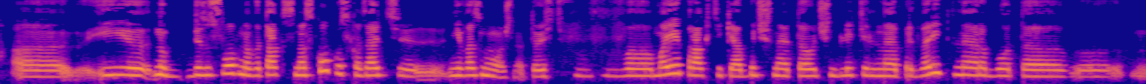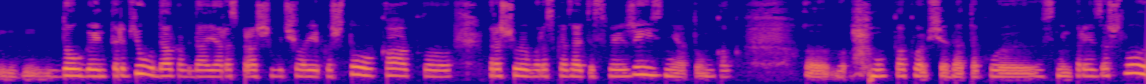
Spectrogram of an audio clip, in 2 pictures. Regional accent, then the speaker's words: Perm, Perm Krai, Russia; also born or lived in Moscow / Saint Petersburg; now in Ukraine; я э, родилась в Перми

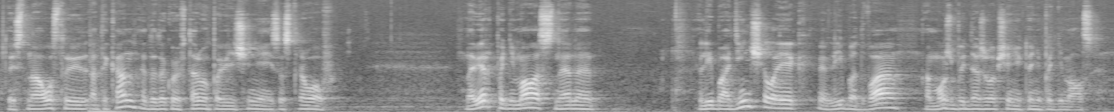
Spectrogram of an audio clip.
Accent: Magadan, Magadan Oblast, Russia; moved away as an adult; А, родился и вырос в Магадане. А, собственно говоря, ничего примечательного, наверное, не, не происходило, кроме того, что я с отцом часто уезжал на охоту.

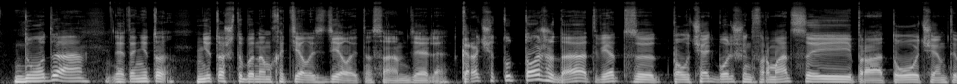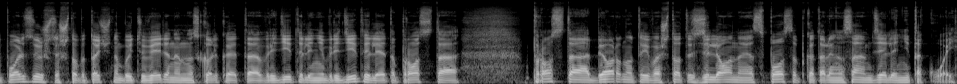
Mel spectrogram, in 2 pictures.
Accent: Krasnodar, Krasnodar Krai, Russia; now in Tula, Russia; Я тут с юга, я из Краснодара, переехал в Тулу

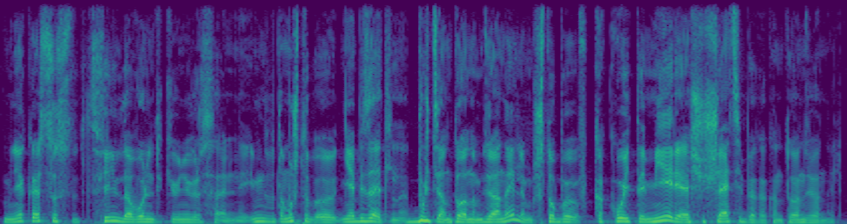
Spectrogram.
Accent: Moscow, Russia; я э, родился в Москве

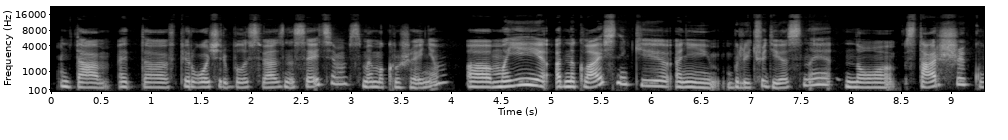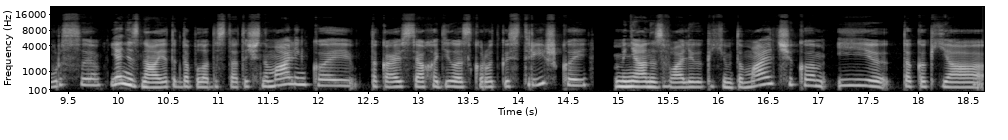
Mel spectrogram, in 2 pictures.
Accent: Novosibirsk, Novosibirsk Oblast, Russia; Я родилась в России, конкретно в Новосибирске. Родилась, училась

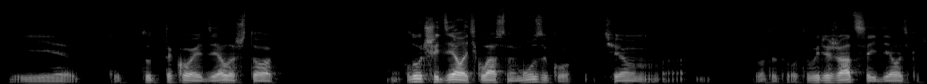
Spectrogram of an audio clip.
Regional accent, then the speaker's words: Novy Urengoy, Yamalo-Nenets Autonomous Okrug, Russia; also born or lived in Saint Petersburg; now in Moscow, Russia; То есть я тоже с крайнего севера снова в Уренгой переехал в Питер когда-то.

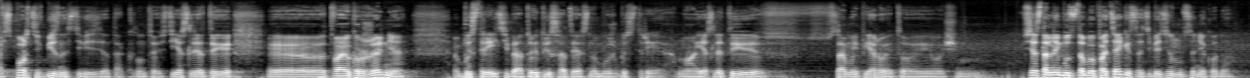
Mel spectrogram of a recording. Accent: Vladimir, Vladimir Oblast, Russia; я вообще из Владимира сам

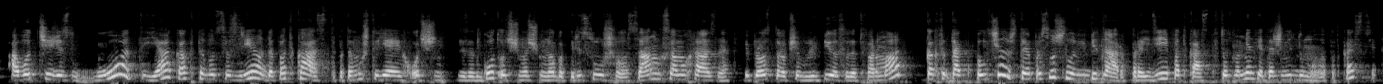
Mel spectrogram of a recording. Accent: Saint Petersburg, Russia; now in Nizhnevartovsk, Russia; театралетка из Петербурга, которая перемещается по театрам России и сейчас работает в Нижневартовском ТЮЗе

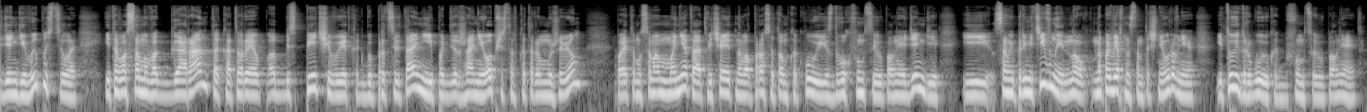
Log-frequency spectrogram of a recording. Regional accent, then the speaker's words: Siberia, Russia; moved away; Я сам из Сибири изначально

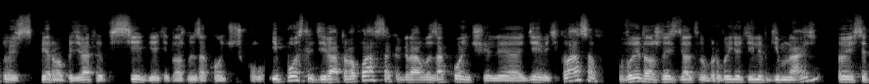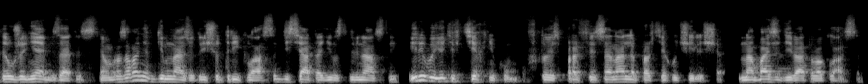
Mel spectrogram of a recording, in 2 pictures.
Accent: Estonia; Я родился в Эстонии, всю жизнь mm-hmm. вырос в Эстонии.

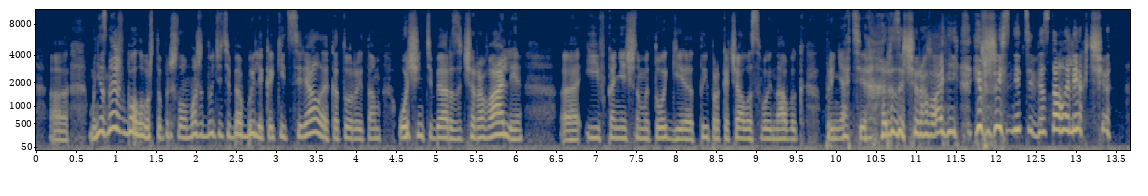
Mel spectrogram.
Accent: Odesa, Odesa Oblast, Ukraine; в моем родном городе

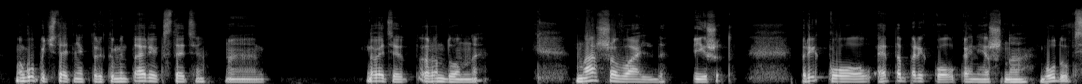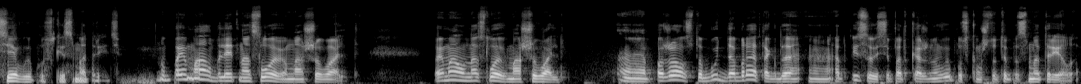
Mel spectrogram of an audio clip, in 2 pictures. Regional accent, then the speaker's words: Nizhny Novgorod, Nizhny Novgorod Oblast, Russia; now in Moscow, Russia; я ездил в детстве, в, например, с родителями, я ездил из Нижнего Новгорода

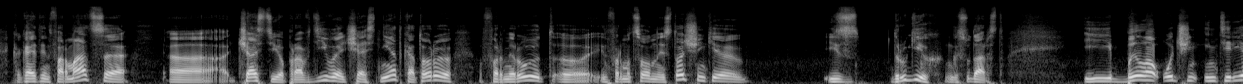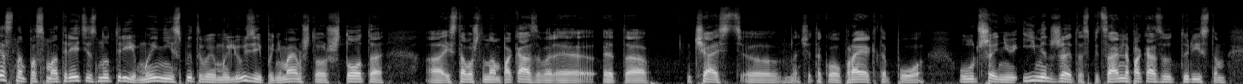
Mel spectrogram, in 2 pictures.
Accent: Khimki, Moscow Oblast, Russia; я вроде как из Подмосковья, из города Химки

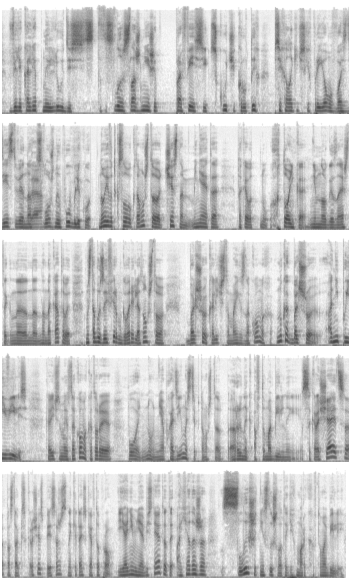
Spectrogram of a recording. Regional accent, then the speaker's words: Russia; я русский человек, ну, я имею в виду, я человек из России

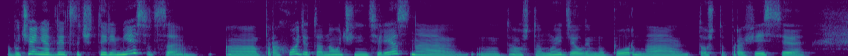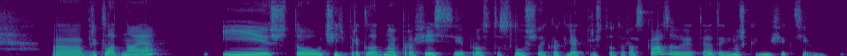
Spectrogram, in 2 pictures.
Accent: Saint Petersburg, Russia; Родом из Питера

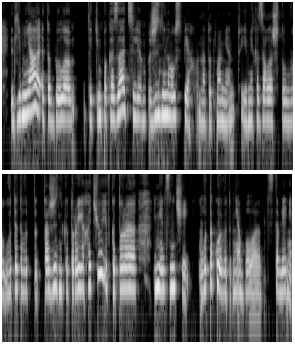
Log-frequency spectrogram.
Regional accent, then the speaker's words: Baranovichi, Brest Region, Belarus; moved away as an adult; also born or lived in United States / Chicago; я росла в городе Барановичей

